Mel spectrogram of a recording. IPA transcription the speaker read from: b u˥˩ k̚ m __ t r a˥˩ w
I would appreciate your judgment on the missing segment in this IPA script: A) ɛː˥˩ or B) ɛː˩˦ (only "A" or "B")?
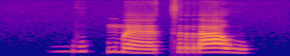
B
